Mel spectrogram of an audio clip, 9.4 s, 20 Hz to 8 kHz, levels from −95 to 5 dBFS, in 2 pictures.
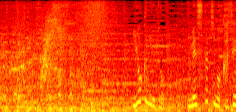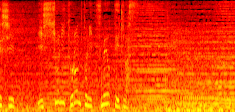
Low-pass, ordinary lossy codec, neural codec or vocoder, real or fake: none; none; none; real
